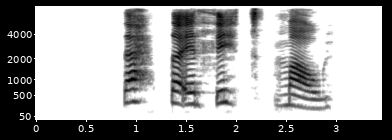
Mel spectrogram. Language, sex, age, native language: Icelandic, female, 7, Icelandic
